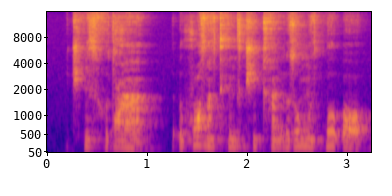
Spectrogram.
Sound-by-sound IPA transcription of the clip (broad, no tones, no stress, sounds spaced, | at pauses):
t͡ʃʰ i z h u d ʕ ã | ʔ ɘ xʷ ɛ zˤ ã z kʰ ĩ d ɨ ɡ ʃ i kʰ ã r u z o ŋʷ ɐ̃ z k͡p o ʔ ɔ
